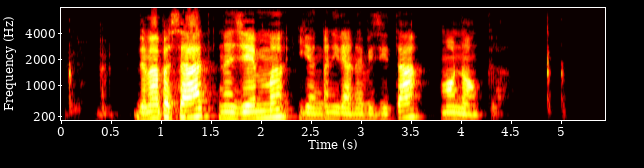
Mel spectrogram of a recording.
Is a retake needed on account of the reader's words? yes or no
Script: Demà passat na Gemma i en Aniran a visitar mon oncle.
no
